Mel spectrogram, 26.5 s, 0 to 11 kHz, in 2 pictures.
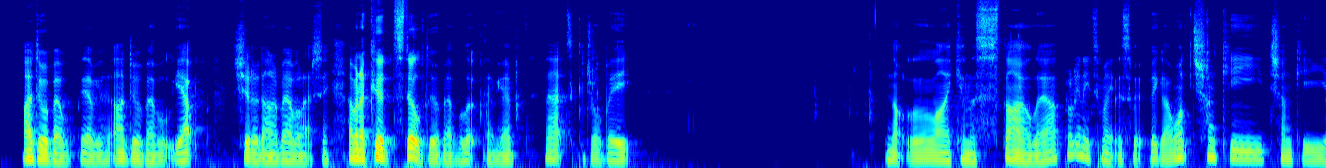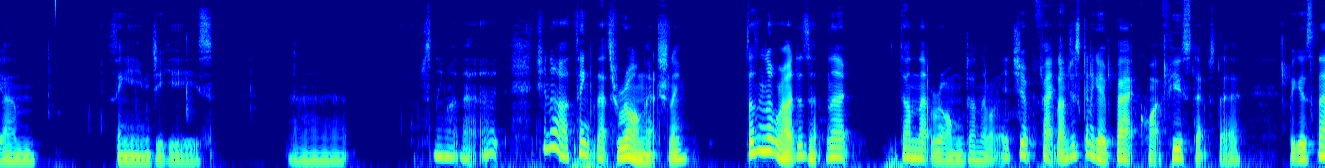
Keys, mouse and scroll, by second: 4.7 alt+click, 5.8 ctrl+b, 7.2-7.7 scroll down 1, 7.7 middle click, 8.5 ctrl+z, 9.3 scroll up 2, 10.1 Tab, 10.9 s, 12.1 scroll down 2, 12.6-13.7 middle drag, 13.7 s, 14.8-16.2 shift+middle drag, 16.2 g, 22.3-22.6 scroll up 2, 23.4-24.5 ctrl+z.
